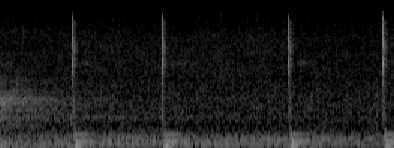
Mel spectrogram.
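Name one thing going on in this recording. Menu clicks sound in quick, sharp ticks.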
